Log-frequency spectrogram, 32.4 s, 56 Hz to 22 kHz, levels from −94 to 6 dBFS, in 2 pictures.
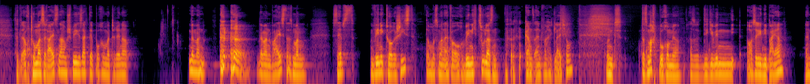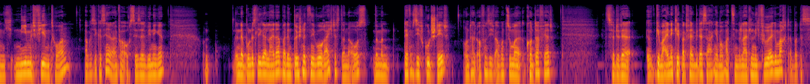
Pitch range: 110-125 Hz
